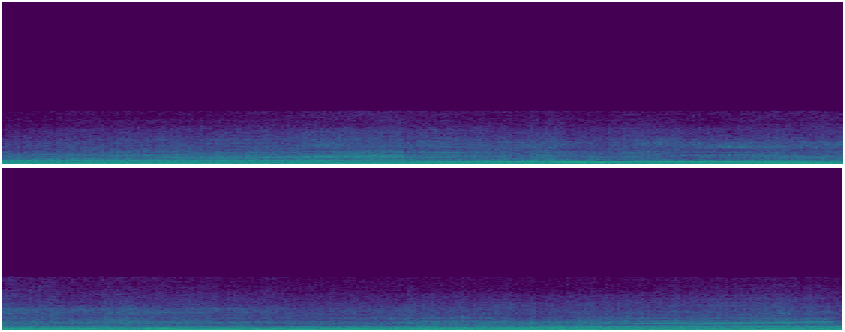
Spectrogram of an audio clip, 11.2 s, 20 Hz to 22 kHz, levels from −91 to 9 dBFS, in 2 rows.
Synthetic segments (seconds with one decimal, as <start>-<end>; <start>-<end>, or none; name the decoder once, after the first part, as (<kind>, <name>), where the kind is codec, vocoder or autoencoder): 1.8-2.5 (codec, SNAC); 3.9-5.0; 6.6-7.7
